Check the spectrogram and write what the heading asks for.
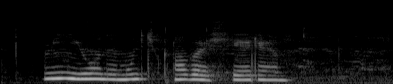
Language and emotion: Russian, sad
